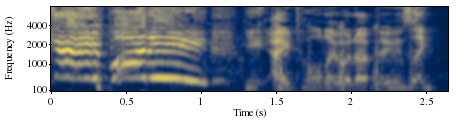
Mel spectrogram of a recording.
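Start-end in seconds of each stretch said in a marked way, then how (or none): 0.0-1.1 high, loud, drawn-out buddy yell; imitated overjoyed surfer shout; hollered greeting. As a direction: whoop it like a surfer reunion. Surfer greets supposed old friend.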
